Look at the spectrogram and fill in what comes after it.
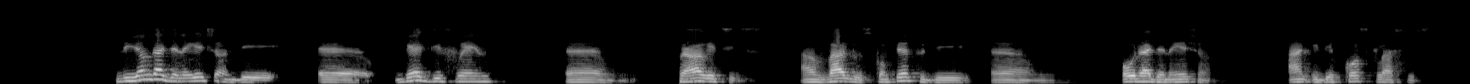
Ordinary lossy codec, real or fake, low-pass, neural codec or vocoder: none; real; 5.4 kHz; none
